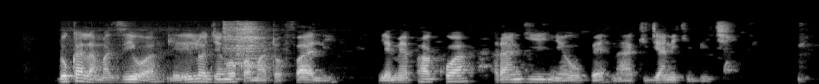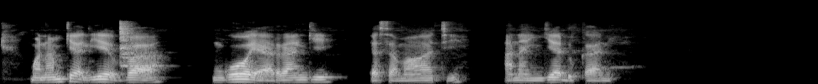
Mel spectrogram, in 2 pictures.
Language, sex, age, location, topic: Swahili, male, 25-35, Kisumu, finance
